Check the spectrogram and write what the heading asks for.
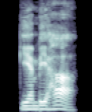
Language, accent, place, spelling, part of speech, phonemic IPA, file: German, Germany, Berlin, GmbH, noun, /ɡeː.ʔɛm.beːˈhaː/, De-GmbH.ogg
- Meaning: initialism of Gesellschaft mit beschränkter Haftung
